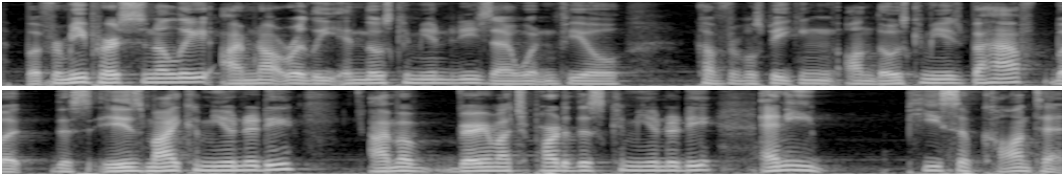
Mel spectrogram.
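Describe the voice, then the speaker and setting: This man's opinion monologue, given as an online video commentator, is measured and full of personal qualifiers that hedge his points. He speaks on the low side with a clean tone.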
